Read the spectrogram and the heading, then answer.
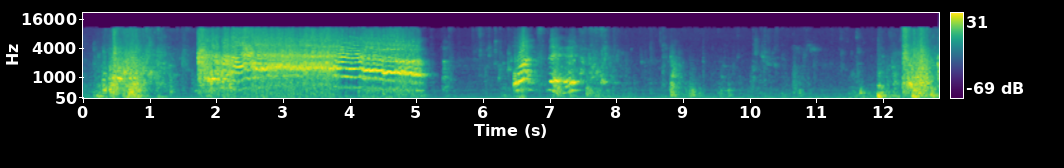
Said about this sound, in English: Don't do that again because you just splashed all over the floor.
